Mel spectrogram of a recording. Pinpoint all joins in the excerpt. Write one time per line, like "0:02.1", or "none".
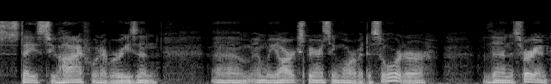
none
